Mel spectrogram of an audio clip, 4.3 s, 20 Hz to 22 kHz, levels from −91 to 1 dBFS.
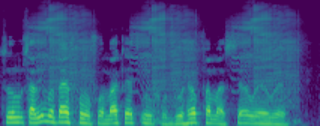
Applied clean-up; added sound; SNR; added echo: none; Squeak / Cupboard open or close; 18 dB; none.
